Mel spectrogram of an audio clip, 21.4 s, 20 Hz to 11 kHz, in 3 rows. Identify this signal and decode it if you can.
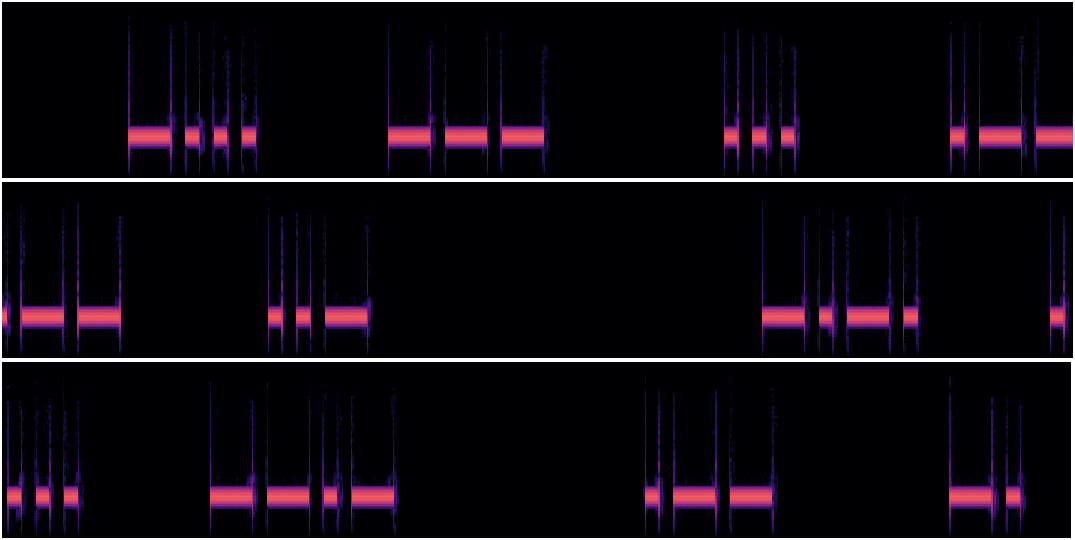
Morse code, heard as a keyed tone, about 13 wpm, spaced as for 6 wpm, 800 Hz. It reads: BOS1U CHQWN
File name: LEZIONI / 5 LBVC / 5 LBVC ws 12wpm 3159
